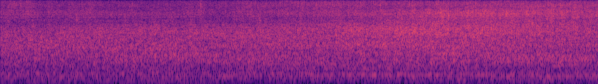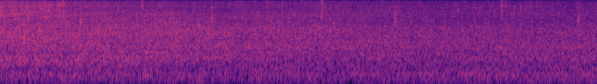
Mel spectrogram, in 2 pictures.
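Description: An ambulance engine hums as it drives away along the road.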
